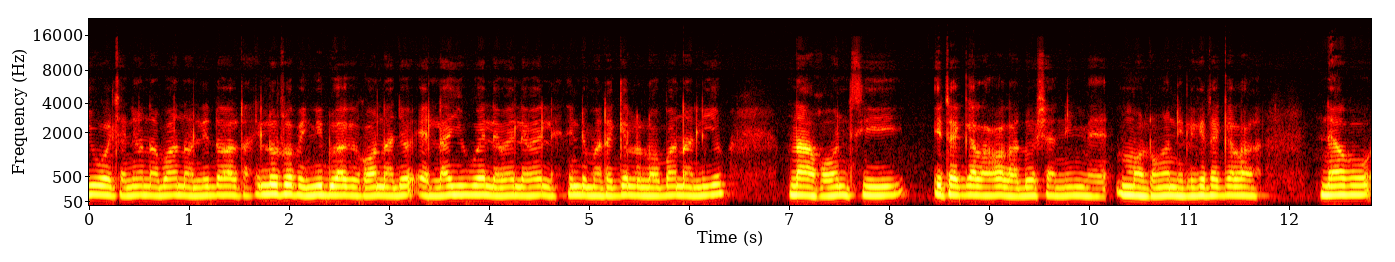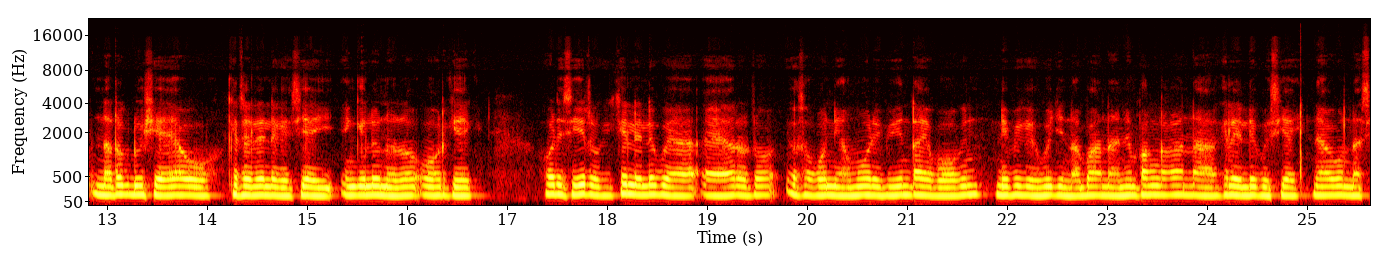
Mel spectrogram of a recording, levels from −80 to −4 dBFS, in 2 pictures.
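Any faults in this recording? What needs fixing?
Scattered short gaps run from 7.77 to 8.75 s. About five small holes, none longer than roughly 15 ms, were patched by carrying the last sound forward. Together they cover about 50 ms, around 7% of that stretch, and they leave brief ticks and smears in otherwise continuous speech. Unlike a single long dropout or a burst loss, each hiccup is tiny and isolated, and the stretch ends up only 16 ms longer. A steadier network path or forward error correction would prevent these losses.

A jitter buffer slow-down follows from 9.35 to 9.99 s. The receiver stretched the audio to rebuild its reserve, repeating single pitch periods so that this passage plays at 92% speed and gains 57 ms. The speech drags and sounds drawn out, but the pitch stays put, which separates it from a tape-style speed error where pitch drops along with tempo. 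It also differs from the scattered gaps because it is drawn out rather than ticky. A buffer target set high enough for the network's real jitter, or adapted more gradually, would prevent it.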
